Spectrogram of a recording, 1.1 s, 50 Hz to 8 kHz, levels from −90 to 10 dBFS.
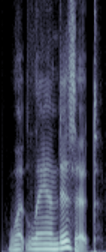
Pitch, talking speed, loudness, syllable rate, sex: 155 Hz, 225 wpm, -15 LUFS, 4.5 syllables/s, male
